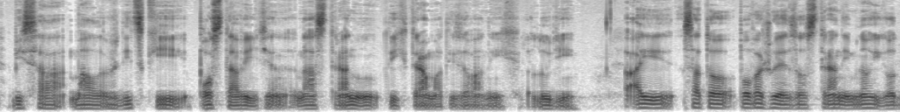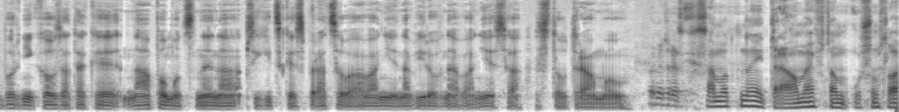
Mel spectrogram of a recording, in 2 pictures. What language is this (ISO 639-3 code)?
slk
